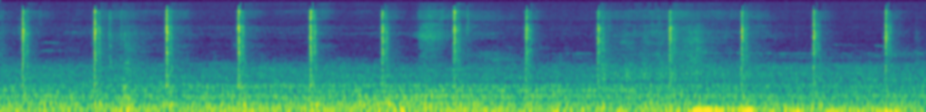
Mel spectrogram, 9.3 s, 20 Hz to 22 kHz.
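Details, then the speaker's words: Chinese diesel heater in Chevy Express camper van, fully running: slow evenly spaced dosing fuel pump ticks about every 0.7 seconds over a low hum, recorded close up; normal. "when this thing is running and it's fully pumping the ticks are very slow so it's not like a constant tick um and normally we can deal with it just fine uh no issues there"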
